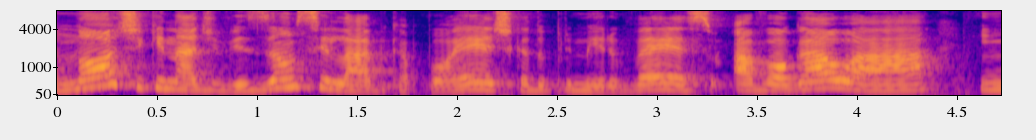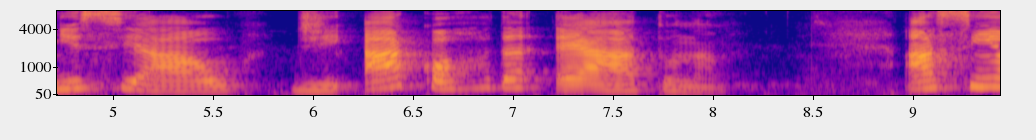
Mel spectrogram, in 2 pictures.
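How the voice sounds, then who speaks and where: Bright-voiced woman teacher explaining. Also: on the high side. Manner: didactic, rhetorical questions to students. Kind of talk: explanatory lesson.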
